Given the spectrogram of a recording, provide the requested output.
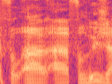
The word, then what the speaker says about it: Fallujah: we were listening to Fallujah I think is how you say the name of the band it's the same as the Iraqi city and it's like this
